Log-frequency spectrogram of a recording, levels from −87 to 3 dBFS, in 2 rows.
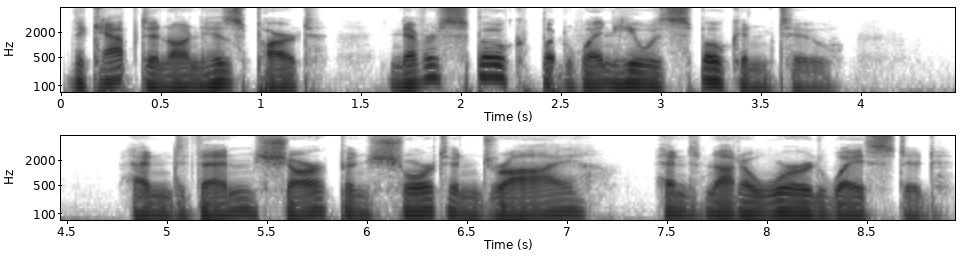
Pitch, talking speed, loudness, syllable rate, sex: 95 Hz, 170 wpm, -18 LUFS, 4.1 syllables/s, male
